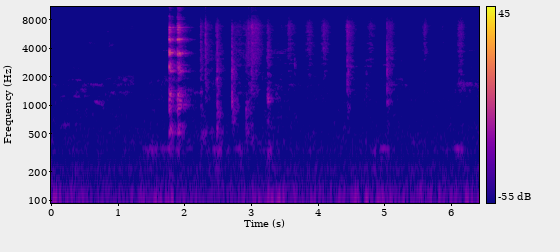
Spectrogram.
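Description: A cardboard spice box of black pepper powder gives one sharp click about two seconds in. It is then tapped and shaken over a bowl, making a run of quick light taps, about three a second.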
